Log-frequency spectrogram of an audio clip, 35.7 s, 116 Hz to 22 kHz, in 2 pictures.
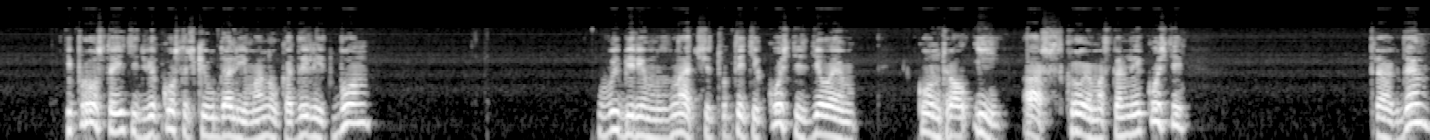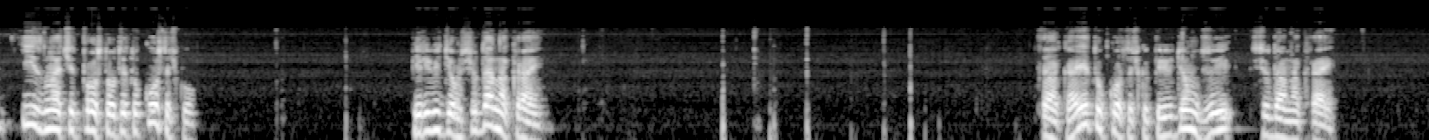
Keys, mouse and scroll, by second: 0.8 shift+click, 2.9 Delete, 5.9-6.9 drag, 9.2 shift+click, 11.9 ctrl+i, 13.3 h, 15.0-17.5 middle drag, 18.5 click, 20.3-21.8 middle drag, 24.8 h, 25.5 click, 34.0 g, 34.4-35.7 middle drag.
